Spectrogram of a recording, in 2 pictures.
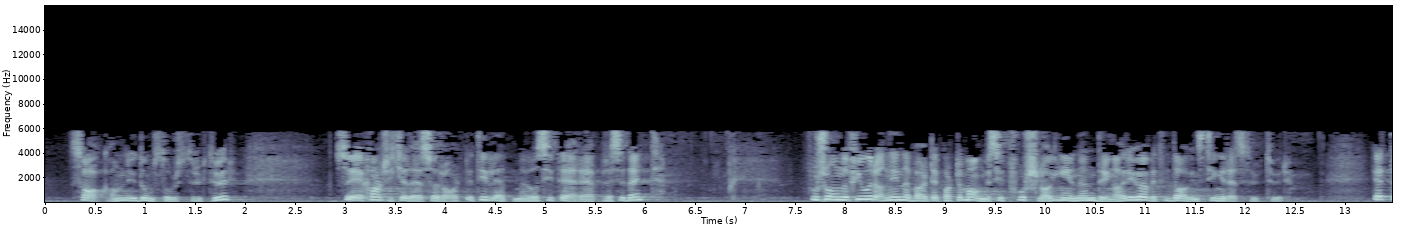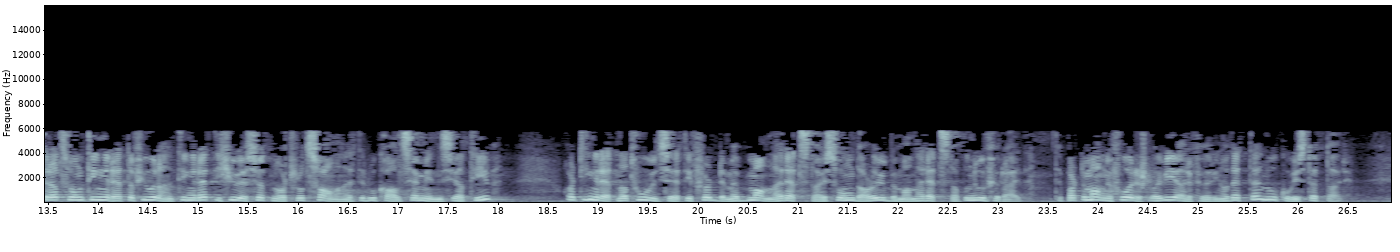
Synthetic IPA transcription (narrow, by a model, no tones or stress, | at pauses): sɑːkɑʋnyːd̪ʊmst̪uːlst̪ɾʉkt̪ʰʉːɾ | sɔɛkʰɑnʂəɪçːəd̪ɛsɔɾɑ̰ːʈɔt̪ʰɪleːt̪mɛɔsɪt̪ʰeːɾəpʰɾɛsɪd̪ɛnt̪ | fɔʂɔʊŋnəfjuːɾɑnɪnːəbæːʈ̚ɖ̪ɛpɑʈəmɑŋːəsɪt̪fɔʂɭɑːɡɪŋːənɛnd̪ɾɪŋɑɾɪhøːʋət̪ʰɪld̪ɑːɡənst̪ʰɪŋəɾɛt̪st̪ɾʉk̚t̪ʰʉːɾ | ɛt̪ːəɾɑt̪sɔŋt̪ʰɪŋəɾɛt̪ːɔfjuːɾɑnət̪ʰɪŋɾɛt̪ːɪçʉːəsœt̪n̩ʋɑʈʰɾɔt̪sɑːmɑnɛt̪ːəlʊkʰɑːlt̪sjɛməɪnɪsɪɑt̪ʰiːʋ | hɑːʈʰɪŋəɾɛt̪n̩ɑt̪huːʋəd̪sɛt̪ɪfœɖəmɛbəmɑnːɑɾɛt̪st̪ɑːɪsɔŋd̪ɑːɽɔʉːbəmɑnɑɾɛt̪st̪ɑːpʰɔnuːfʉɾæ̰ɪd̪ | d̪̥ɛpɑʈəmɑŋːəfoːɾəʂɭoːʋiːɑɾəføːɾɪŋɑʋd̪ɛt̪ːənuːkʊʋɪst̪œt̪ːɑ̰ɾ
